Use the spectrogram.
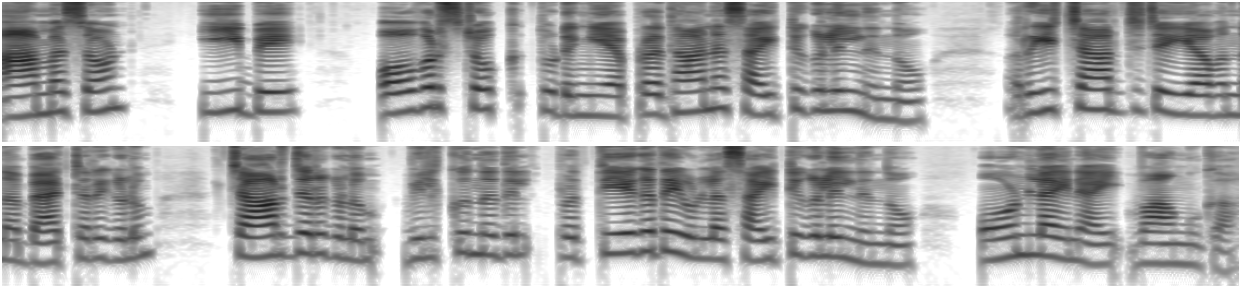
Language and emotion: Malayalam, neutral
